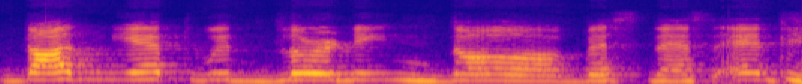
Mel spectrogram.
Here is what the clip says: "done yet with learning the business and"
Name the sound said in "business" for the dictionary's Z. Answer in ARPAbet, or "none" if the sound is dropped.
S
